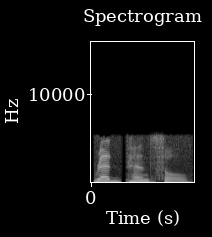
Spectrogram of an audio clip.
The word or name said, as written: red-pencil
